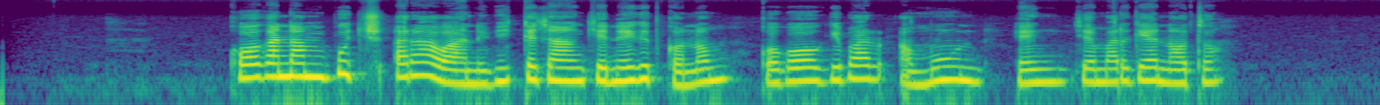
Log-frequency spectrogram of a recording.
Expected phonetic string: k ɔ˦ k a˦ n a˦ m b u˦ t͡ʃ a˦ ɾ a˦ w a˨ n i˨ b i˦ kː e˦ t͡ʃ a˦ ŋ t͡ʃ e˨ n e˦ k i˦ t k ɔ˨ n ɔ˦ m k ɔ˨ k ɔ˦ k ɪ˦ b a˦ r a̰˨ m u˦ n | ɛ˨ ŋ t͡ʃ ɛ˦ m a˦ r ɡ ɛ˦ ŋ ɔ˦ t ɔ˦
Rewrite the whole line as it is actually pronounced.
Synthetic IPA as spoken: k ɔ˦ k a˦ n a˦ m b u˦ t͡ʃ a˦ ɾ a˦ w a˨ n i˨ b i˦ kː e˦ t͡ʃ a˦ ŋ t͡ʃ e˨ n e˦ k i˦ t k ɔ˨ n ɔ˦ m k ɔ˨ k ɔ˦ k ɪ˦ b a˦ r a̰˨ m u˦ n | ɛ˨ ŋ t͡ʃ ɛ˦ m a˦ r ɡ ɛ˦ n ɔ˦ t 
